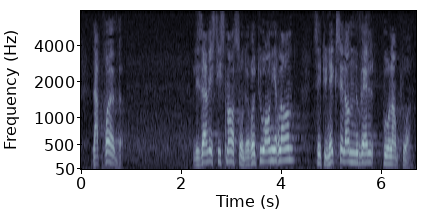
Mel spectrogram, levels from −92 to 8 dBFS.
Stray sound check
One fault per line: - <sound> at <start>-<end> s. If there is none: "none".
none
